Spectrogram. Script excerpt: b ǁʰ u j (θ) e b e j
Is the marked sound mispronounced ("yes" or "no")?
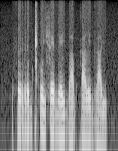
yes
